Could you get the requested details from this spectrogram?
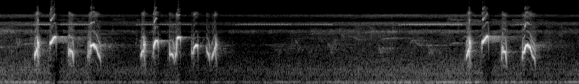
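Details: Continuous 'sap dok' song of a streak-eared bulbul, played to attract wild birds: three lively phrases of five or six fast, bright chirps swooping up and down, each roughly a second long with short gaps.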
